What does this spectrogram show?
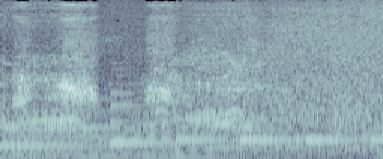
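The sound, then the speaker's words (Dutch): Loud, harsh gull-like cries of pterosaurs, Jurassic flying reptiles soaring above islands: several overlapping honking calls rising and falling, with a steady background of wind and rumble throughout and no talking. “Boven de eilanden zweeft een keur aan pterosauriërs, vliegende reptielen, de meeuwen van het Jura.”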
